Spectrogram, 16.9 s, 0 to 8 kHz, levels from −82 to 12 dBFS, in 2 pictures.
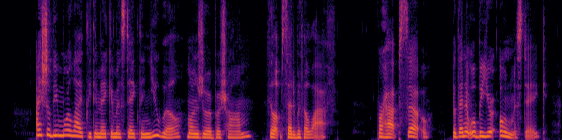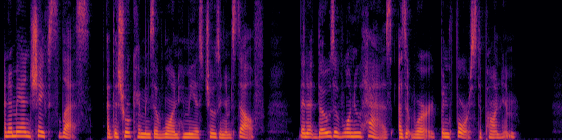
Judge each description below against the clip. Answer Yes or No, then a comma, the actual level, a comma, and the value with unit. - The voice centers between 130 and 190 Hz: No, high, 200 Hz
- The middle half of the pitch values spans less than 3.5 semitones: No, average, 4.0 semitones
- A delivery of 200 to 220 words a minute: Yes, fast, 205 wpm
